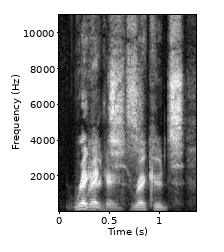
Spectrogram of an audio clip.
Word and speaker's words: Rickards: Rickards. Like records, but with an I.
